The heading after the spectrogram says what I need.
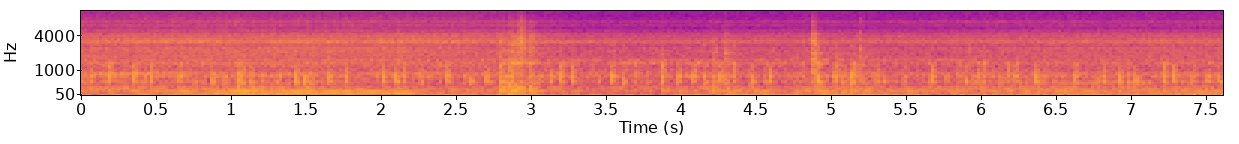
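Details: Ford Transit van: rapid mechanical ratcheting clatter with faint gear whine and a couple of sharp clunks; worn, failing rear differential.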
